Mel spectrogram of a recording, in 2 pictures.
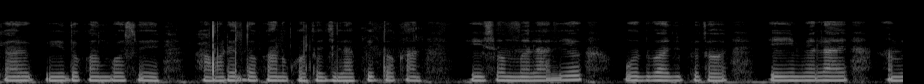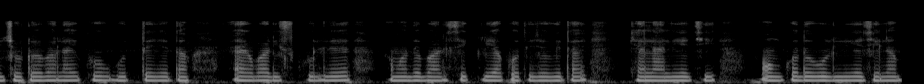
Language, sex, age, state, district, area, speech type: Bengali, female, 45-60, West Bengal, North 24 Parganas, rural, spontaneous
